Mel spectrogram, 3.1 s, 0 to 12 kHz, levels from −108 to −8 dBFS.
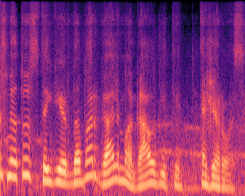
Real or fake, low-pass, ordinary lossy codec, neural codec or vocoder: fake; 10.8 kHz; Opus, 16 kbps; autoencoder, 48 kHz, 32 numbers a frame, DAC-VAE, trained on Japanese speech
